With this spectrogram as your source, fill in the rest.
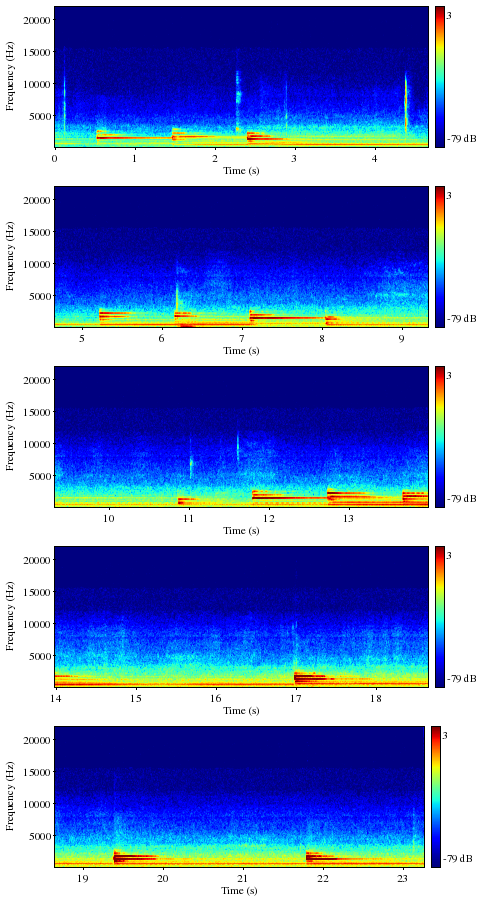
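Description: Several clocks chime at once in a room, clear bell-like tones struck in overlapping phrases with lingering ringing, moderately loud and without talk.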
